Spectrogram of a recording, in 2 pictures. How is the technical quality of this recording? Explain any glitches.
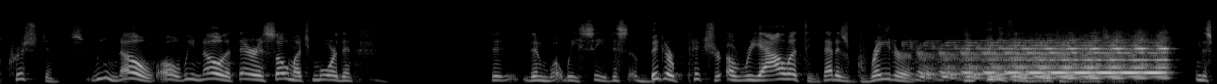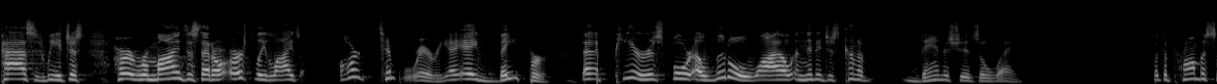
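Two glitches stand out in this speech recording: a feedback howl and a short dropout. It came through a call codec whose top end stops around 8 kHz, which fits Opus on a WebRTC path.

From 9.01 to 11.87 s there's a feedback howl. A second device in the room was on the same call, and the mic-to-speaker loop gained level on every trip. The repeats grew instead of dying away and narrowed to a tone around 500 Hz, pulsing roughly every fifth of a second. At its peak it sits about 7 dB above the speech, and it stops once the loop is broken.

At 18.06 to 18.15 s there's a burst of packet loss. A run of packets never arrived in time, so the receiver stretched the last bit of sound for about 56 ms, fading it out as the gap went on. That gives a brief held buzz or hiss. When the audio resumes, about 60 ms of the speech is simply gone, so there's a small jump where that stretch should have been.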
